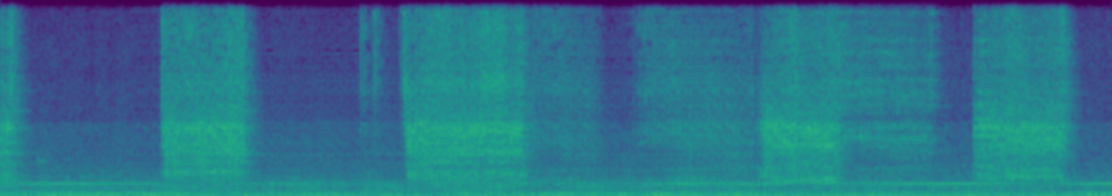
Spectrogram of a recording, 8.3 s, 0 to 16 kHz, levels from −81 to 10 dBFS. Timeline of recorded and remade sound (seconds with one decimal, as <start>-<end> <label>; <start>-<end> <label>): 0.0-1.0 recorded; 1.0-3.2 remade; 3.2-4.0 recorded; 4.0-6.1 remade; 6.1-8.3 recorded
